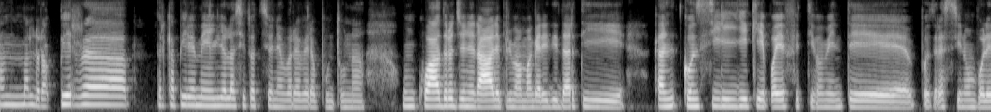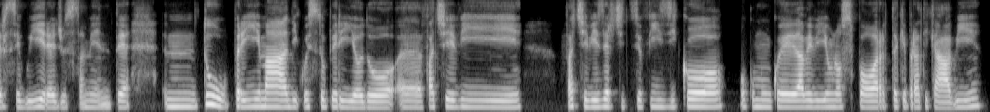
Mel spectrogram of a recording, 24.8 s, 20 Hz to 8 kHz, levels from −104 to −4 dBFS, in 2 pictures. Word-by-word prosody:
al 230 +1 -3
ma 230 0 -3
allora 200 -5 -5
per 245 +1 +3 1.0
per 215 -1 -10
capire 220 0 -2
meglio 205 -1 0
la 205 0 0
situazione 200 -2 -6
vorrei 175 0 -5
avere 175 0 -4
appunto 165 -1 -11
un 165 -1 -8 0.5
un 195 -1 -3
quadro 195 0 +7
generale, 180 -2 +6
prima 175 -1 -4
magari 170 0 -1
di 180 0 -4
darti 175 -2 -2 0.4
can 190 +1 +3
consigli 195 0 0
che 190 -2 -1
poi 180 0 +4
effettivamente 170 -3 -1
potresti 180 +1 -6
non 175 0 -5
voler 170 -1 0
seguire, 170 0 -1
giustamente. 85 - -4 0.4
Mhmm, 185 -1 -1
tu 225 -7 +3
prima 185 -1 +4
di 175 0 -4
questo 180 +1 -4
periodo, 160 -3 +1
ehm, 85 - -3
facevi 175 -1 -3 0.5
facevi 185 -2 -2
esercizio 185 0 -3
fisico, 180 +1 +2
o 180 - -8
comunque 175 -1 +1
avevi 175 0 0
uno 175 -1 -2
sport 175 +1 0
che 175 0 -7
praticavi? 170 +2 -1
180 Hz, 115 wpm, -22 LUFS, 170-190 Hz, 1.0 s, quadro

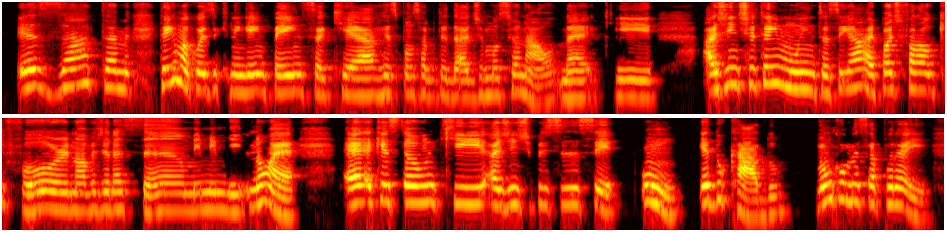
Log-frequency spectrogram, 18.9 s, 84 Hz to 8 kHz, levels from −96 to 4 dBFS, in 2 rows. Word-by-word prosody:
Exatamen 265 - -1 0.3
tem 275 +4 +5
uma 325 - +3
coisa 225 -1 -1
que - - -18
ninguém 210 +1 0
pensa 205 -1 0
que 185 +2 -9
é 185 -1 +2
a 180 0 +3
responsabilidade 185 -3 -7
emocional, 185 -6 -6
né, 165 0 -3 0.2
que, 170 -1 -4 0.5
a 215 - +7
gente 275 +3 0
tem 295 +2 +3
muito 235 -5 -2
assim: 200 +4 -3
"Ai, 245 -3 +3
pode 230 +1 +1
falar 230 -1 0
o 220 - -6
que 225 +2 -10
for, 195 0 -1
Nova 190 0 -3
geração, 190 -2 -4
'mi, 190 0 -7
mi, 195 0 -5
mi'", 185 -2 -6
não 260 +4 +3
é. 150 -1 +6 0.5
É 245 +3 +8
questão 265 -1 +2
que 245 -1 +3
a 235 -1 +4
gente 220 -1 -4
precisa 235 +1 -4
ser 430 - -1 0.2
1: 235 -12 0 0.2
educado. 180 - +3 0.3
Vamos 255 +4 +1
começar 270 -3 -2
por 245 -1 -3
aí. 165 - -2
215 Hz, 145 wpm, -26 LUFS, 185-250 Hz, 0.5 s, É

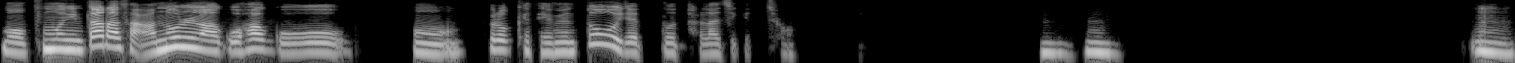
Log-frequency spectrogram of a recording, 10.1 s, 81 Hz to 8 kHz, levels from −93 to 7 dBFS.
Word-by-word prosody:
뭐 180 -4 -1
부모님 220 +3 +3
따라서 265 -3 +6
안 205 +7 +3
오려고 215 -8 +4
하고 180 -5 -2 0.4
어 170 -1 -4 0.2
그렇게 210 -2 -5
되면 180 +1 -5
또 320 -5 0
이제 180 -4 -4
또 175 - -9
달라지겠죠. 165 -1 -15 1.6
음 170 -4 -7
음. 175 -4 -3 2.3
음 180 -4 0
185 Hz, 185 characters per minute, -21 LUFS, 170-220 Hz, 2.3 s, 따라서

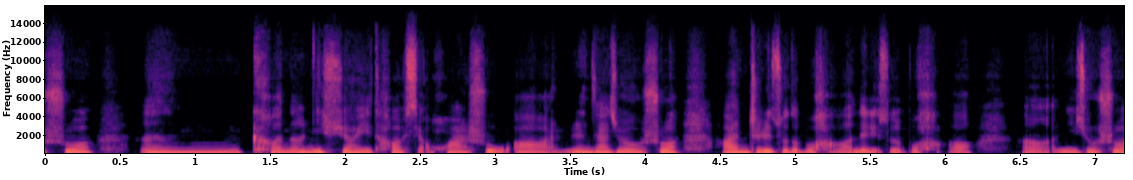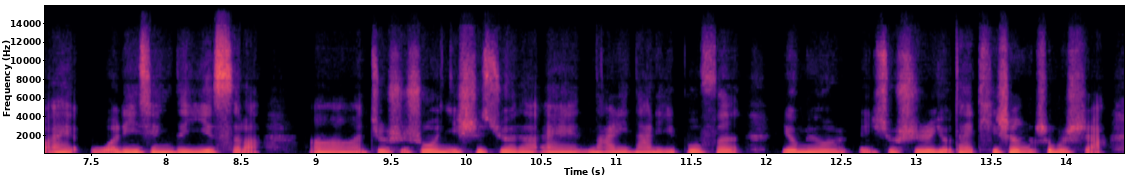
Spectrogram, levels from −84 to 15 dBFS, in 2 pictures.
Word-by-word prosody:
说， 205 +1 +1 0.3
嗯， 180 -2 0
可 175 - -1
能 175 +9 +2
你 220 - +4
需 185 +3 -2
要 - - +3
一 190 0 +2
套 200 -1 -3
小 185 - +1
话 200 -3 -3
术 190 +1 0
啊， 175 -1 -1
人 180 -1 +2
家 195 0 +2
就 175 -2 +1
说， 180 +1 +1 0.2
啊， 165 - +2
你 170 - +4
这 185 - +1
里 170 - +6
做 170 - 0
的 - - +1
不 - - -3
好， - - -4
那 - - +2
里 - - -2
做 - - -4
的 - - -7
不 - - -5
好。 - - -7 0.3
呃， - - -5
你 180 -2 0
就 170 -1 +1
说， 170 0 -1
哎， 190 +3 +1
我 180 -1 -1
理 165 0 +4
解 190 0 +2
你 170 0 +3
的 160 - +1
意 180 +1 +3
思 170 - +7
了， - - -3 0.3
呃， 175 +2 0
就 160 -1 -1
是 170 - -6
说 165 -1 +2
你 160 +1 +2
是 195 +4 +1
觉 180 -3 +1
得， 195 +1 0
哎， 205 +3 -1
哪 180 -3 0
里 180 +1 +1
哪 175 -1 -1
里 175 - +1
一 - - -1
部 180 0 0
分 165 -1 -1 0.3
有 165 - +3
没 170 +2 +4
有 170 +1 +1 0.2
就 170 -4 -2
是 160 -1 +1
有 - - +1
待 185 -1 0
提 175 - -2
升， 245 - +2
是 - - +1
不 - - +2
是 - - -3
啊？ - - -4
180 Hz, 305 characters per minute, -23 LUFS, 170-190 Hz, 0.3 s, 思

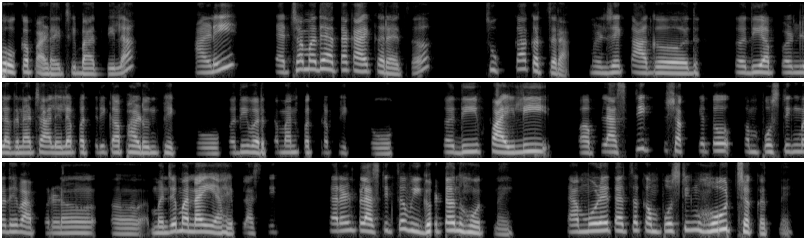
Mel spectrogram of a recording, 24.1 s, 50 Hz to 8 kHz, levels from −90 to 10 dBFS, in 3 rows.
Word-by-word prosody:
भोकं 220 -3 +5
पाडायची 165 +2 -4
बादलीला 165 - -3 0.7
आणि 245 - +2 0.4
त्याच्यामध्ये 295 +9 +1
आता 280 -2 +1
काय 235 -1 +5
करायचं? 200 - -4 0.6
सुक्का 280 +3 -6
कचरा 185 -9 -3 0.2
म्हणजे 200 +1 -4
कागद, 190 -2 +1 0.4
कधी 200 +1 -1
आपण 200 0 -2
लग्नाच्या 195 +1 -2
आलेल्या 195 +1 0
पत्रिका 205 0 -4
फाडून 195 -2 0
फेकतो, 175 -2 -10
कधी 205 +2 -7
वर्तमानपत्र 200 +1 -4
फेकतो, 170 -2 -15 0.5
कधी 215 +2 -2
फाइली 220 +2 +6 0.4
अ, 200 - -3
प्लास्टिक 230 +8 -2 0.2
शक्यतो 245 +1 -3 0.2
कंपोस्टिंगमध्ये 225 +1 -5
वापरणं 185 -1 -3 0.2
अ, 175 - -17 0.4
म्हणजे 190 +4 +1
मनाई 225 -3 +7
आहे 185 -2 0
प्लास्टिक. 185 +4 -14 0.5
कारण 260 +2 +1
प्लास्टिकचं 255 +3 +3
विघटन 240 +3 +5
होत 195 -4 +3
नाही, 155 -1 -13 0.6
त्यामुळे 240 +4 +5
त्याचं 255 +1 +1
कंपोस्टिंग 250 +4 0
होऊच 265 +4 +7
शकत 190 -7 +3
नाही. - - -17
210 Hz, 110 wpm, -26 LUFS, 190-240 Hz, 0.7 s, मनाई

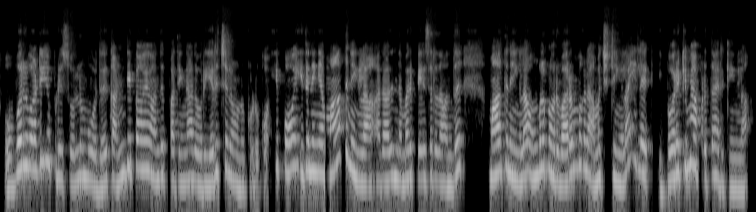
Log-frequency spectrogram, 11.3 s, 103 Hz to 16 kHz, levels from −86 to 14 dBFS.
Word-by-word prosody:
ஒவ்வொரு 280 +10 +4
வாட்டியும் 330 +4 +1
இப்பிடி 235 -7 -3
சொல்லும் 230 +3 -1
போது, 195 -2 -2 0.2
கண்டிப்பாவே 285 +5 +1
வந்து 235 +2 -2
பார்த்தீங்கன்னா, 215 +1 -3
அது 210 - -1
ஒரு 200 - -2
எரிச்சல் 260 -2 -1
1 185 -2 -5
கொடுக்கும். 205 - -9
இப்போ 275 -1 +1 0.2
இத 280 +1 +3
நீங்க 265 -1 +3
மாத்துனீங்களா? 270 - +2
அதாவது 215 +2 0
இந்தமாரி 225 +2 -1
பேசுறத 225 -1 -4
வந்து 245 +8 0 0.5
மாத்துனீங்களா? 255 -2 +3
உங்களுக்குன்னு 270 0 +2
ஒரு 220 - 0
வரம்புகள 280 +2 0
அமச்சுடீங்களா? 220 +3 -1
இல்ல, 270 -3 +1 0.3
இப்ப 170 - -14
வரைக்குமே 290 +5 +3
அப்பிடிதான் 240 -1 -4
இருக்கீங்களா? 190 0 -4
240 Hz, 165 wpm, -23 LUFS, 215-275 Hz, 0.5 s, ஒவ்வொரு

